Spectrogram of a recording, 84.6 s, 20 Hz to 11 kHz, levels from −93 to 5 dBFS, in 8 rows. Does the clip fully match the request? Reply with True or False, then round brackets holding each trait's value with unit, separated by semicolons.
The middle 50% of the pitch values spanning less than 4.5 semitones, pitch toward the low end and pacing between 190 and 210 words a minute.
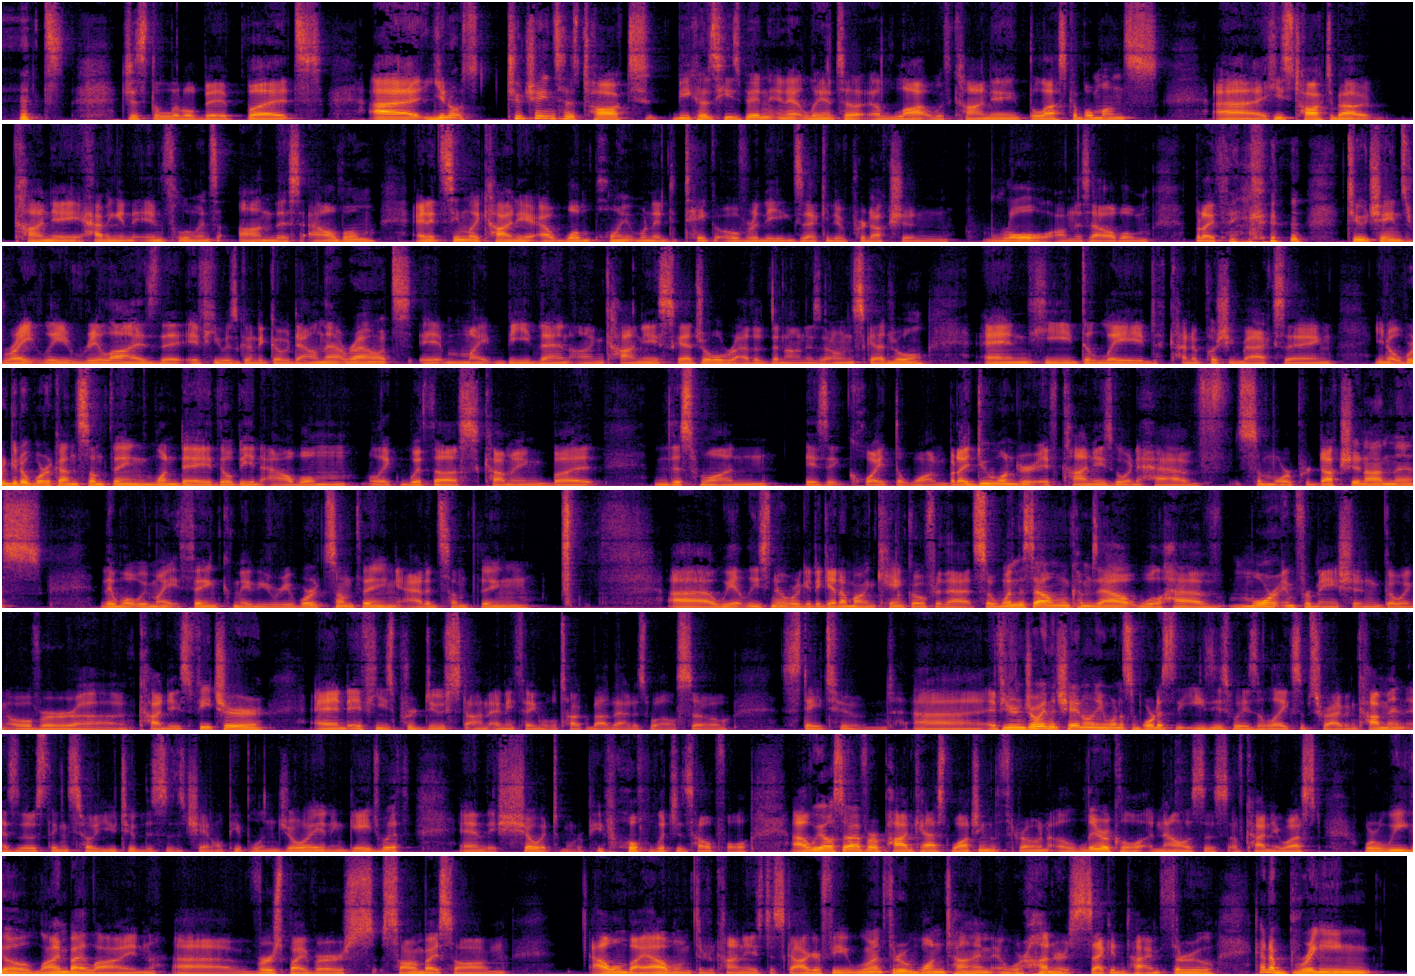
True (3.3 semitones; 105 Hz; 200 wpm)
